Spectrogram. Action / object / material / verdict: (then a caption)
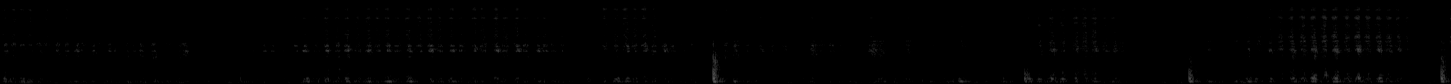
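scrape / colored pencil on a paper coloring page / paper / none. The tip of a green colored pencil shades in small strokes across a flat paper coloring sheet on a table, while the other hand, with long nails, holds the sheet. A quiet, bright, scratchy rubbing comes in steady bursts separated by brief lulls, with a few sharp ticks as the pencil resets.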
